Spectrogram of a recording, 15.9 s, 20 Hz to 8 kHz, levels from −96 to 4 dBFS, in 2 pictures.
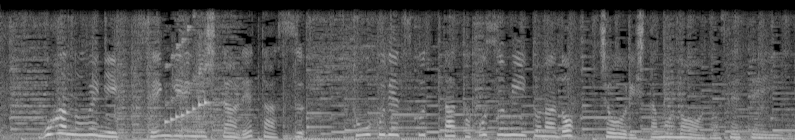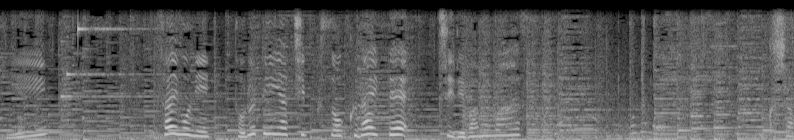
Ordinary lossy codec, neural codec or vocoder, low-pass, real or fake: none; none; 7.2 kHz; real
